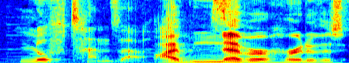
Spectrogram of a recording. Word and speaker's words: Lufthansa: but it's so difficult the emphasis on the first syllable lufthansa versus lufthansa nice and that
